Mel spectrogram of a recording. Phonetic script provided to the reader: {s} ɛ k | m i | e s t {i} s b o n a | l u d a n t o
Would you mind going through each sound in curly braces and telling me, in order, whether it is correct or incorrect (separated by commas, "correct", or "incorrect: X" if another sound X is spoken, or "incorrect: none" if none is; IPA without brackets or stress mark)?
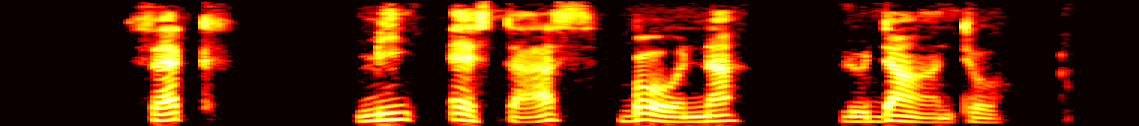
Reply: incorrect: f, incorrect: a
